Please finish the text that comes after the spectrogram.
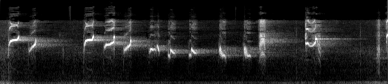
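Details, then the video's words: Wild greater green leafbird singing a run of clear whistled notes that slide down from high to mid pitch, with short breaks between phrases and a low rumble underneath. "SUARA ASLI CUCAK IJO DI ALAM LIAR"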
